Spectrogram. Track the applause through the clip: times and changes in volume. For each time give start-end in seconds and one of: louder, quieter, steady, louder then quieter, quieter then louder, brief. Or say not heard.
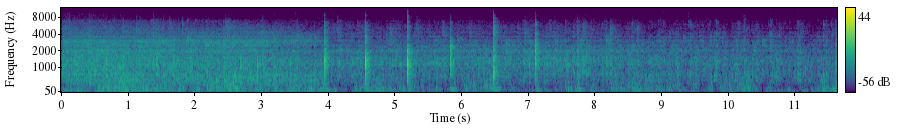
0.0-11.5 quieter.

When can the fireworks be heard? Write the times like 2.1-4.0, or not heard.
not heard.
